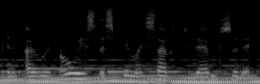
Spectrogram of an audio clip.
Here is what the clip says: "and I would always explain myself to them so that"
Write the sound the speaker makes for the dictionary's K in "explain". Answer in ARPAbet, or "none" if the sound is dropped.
none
